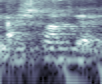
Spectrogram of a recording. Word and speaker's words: Ashtanga: Okay, Ashtanga. Absolutely, Ashtanga, yes.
